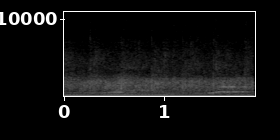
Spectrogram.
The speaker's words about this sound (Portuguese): Que salva de palmas a Deus aí. dá um glória a Deus.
